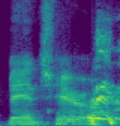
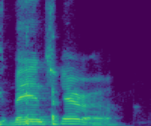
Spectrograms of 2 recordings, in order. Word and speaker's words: Banchero: It's Banchero. – Go ahead, Big Perk. – It's Banchero. – He try to have me sound like Perk. – Paolo Banchero. – Paolo Banchero.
